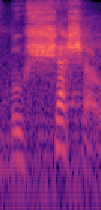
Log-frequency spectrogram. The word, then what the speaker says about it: Buchecha: I'm your host Mark sareth along with Marcus buesa right that's how they say it yeah now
